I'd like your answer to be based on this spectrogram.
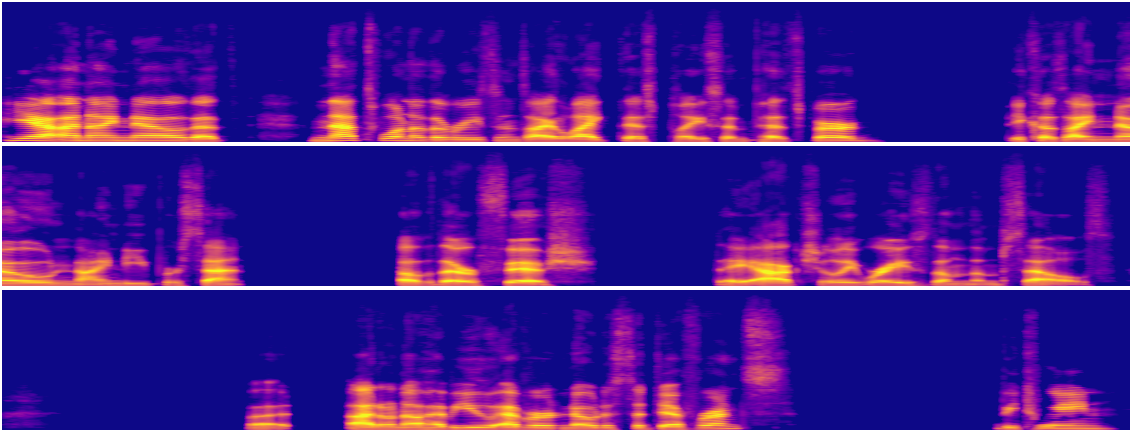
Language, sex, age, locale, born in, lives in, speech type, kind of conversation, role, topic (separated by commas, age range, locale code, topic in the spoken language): English, female, 45-49, en-US, United States, United States, conversation, unstructured, none, What’s a food you once disliked but now love, and what changed your mind?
